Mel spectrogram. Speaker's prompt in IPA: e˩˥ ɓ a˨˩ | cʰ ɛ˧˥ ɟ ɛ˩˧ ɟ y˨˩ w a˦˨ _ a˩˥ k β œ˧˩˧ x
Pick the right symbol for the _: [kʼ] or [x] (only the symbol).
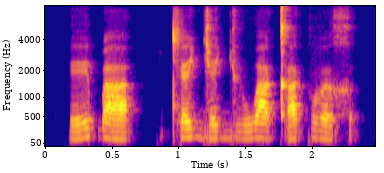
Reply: kʼ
